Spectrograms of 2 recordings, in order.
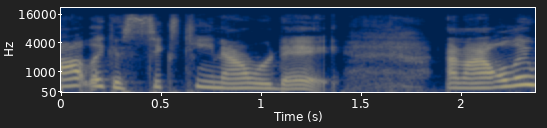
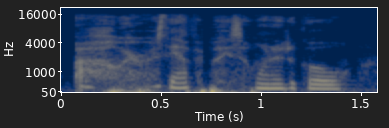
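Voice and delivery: fast whisper to herself, searching her memory; whispered aside; 6 dB quieter, much faster than usual. Real, not acted. Listing travel spots to fans, fast whispered aside. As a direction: mutter it under her breath quickly. Forgetting a place mid-list.

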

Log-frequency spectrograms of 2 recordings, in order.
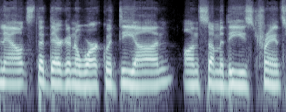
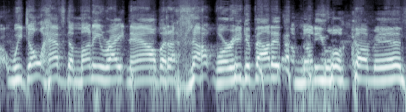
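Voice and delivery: imitating Deion; 4 semitones higher than usual. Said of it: "get some quotes like".

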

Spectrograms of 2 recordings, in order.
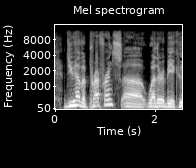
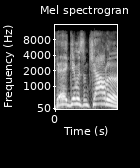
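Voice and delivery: mock Southie yell; 9 semitones higher than usual. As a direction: yell it like a rowdy Boston local, half joking. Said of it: "like, yelling".

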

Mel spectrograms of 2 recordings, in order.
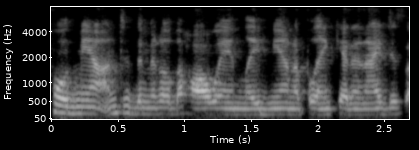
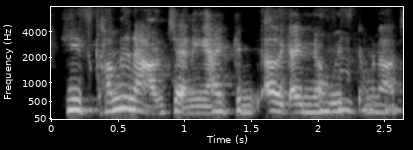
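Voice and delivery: higher, louder urgent cry; insist, panicked and loud; urgent insistence; 4 semitones higher, 5 dB louder than usual. Retold or imitated. Mother telling doula Jenny the baby is coming, loud urgent cry.

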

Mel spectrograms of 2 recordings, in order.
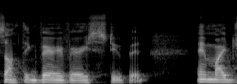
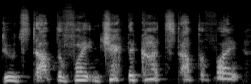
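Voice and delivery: high-pitched urgent plea, reenacted; 9 semitones higher than usual. Bettor reliving his plea to the TV to stop the fight, urgent high plea. Voicing his panicked reaction while watching.

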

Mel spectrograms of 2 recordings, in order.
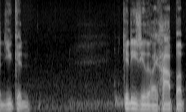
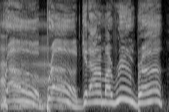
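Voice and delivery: high mock-teen shout; junior high bro; slower than usual.

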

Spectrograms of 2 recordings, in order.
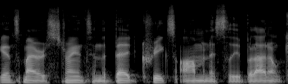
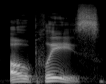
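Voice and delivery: lightly acted plea, pitched up; a hint of steamy begging, higher than usual; mock-sexy plea; 5 semitones higher, 3 dB louder than usual. Reading a steamy scene on a podcast, mildly sexy plea. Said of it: "That's the sexiest anyone has ever shouted".

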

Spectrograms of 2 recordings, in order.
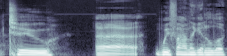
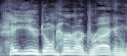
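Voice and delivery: put-on little boy yelling; 7 semitones higher than usual. A narrator's reading. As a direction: shout it to protect the dragon. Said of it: "one little boy yelled".

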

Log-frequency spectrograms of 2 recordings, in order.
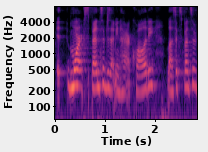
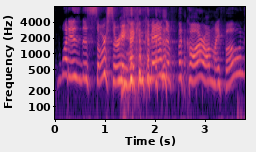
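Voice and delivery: high, loud awestruck voice; amazed disbelief; 8 semitones higher, 7 dB louder than usual. Retold or imitated. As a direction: act stunned by new magic. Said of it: "he was like".

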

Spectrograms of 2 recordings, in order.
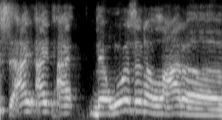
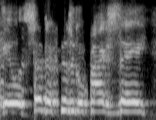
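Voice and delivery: ordinary delivery

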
